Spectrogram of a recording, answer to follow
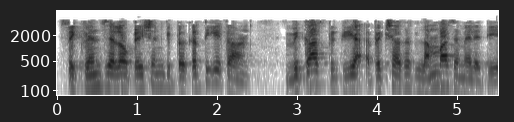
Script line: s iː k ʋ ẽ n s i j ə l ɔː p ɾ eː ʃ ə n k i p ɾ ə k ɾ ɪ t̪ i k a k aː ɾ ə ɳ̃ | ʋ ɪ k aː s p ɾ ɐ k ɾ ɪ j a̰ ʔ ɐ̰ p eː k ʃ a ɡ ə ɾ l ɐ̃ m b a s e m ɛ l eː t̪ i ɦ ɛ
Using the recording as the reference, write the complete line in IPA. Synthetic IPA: s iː k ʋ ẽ n s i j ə l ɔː p ɾ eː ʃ ə n k i p ɾ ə k ɾ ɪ t̪ i k e k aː ɾ ə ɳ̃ | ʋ ɪ k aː s p ɾ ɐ k ɾ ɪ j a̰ ʔ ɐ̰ p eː k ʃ a k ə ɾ l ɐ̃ m b a s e m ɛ l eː t̪ i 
